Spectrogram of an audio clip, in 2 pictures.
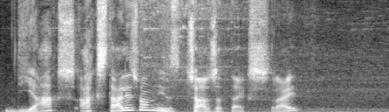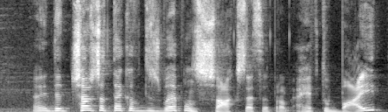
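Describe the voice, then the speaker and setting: A man with a strong Italian accent, a streamer musing out loud over live gameplay with many fillers and restarts. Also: on the high side, big pitch swings, moderate pace. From Italy.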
